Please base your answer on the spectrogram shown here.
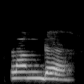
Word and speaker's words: lambda: Lambda. Ini bacanya lambda ya.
